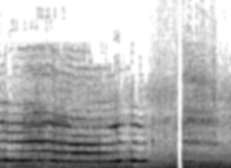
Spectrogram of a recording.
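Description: A woman's long, high-pitched wail, held on one drawn-out note that sags slightly in pitch and breaks off about a second and a half in.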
